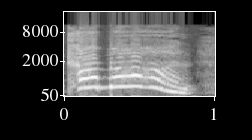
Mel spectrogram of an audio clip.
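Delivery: high, loud exasperated yell; frustrated shout. Retold or imitated. Child acting the crewman shouting at the slow answers. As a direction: snap it out, fed up. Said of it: "He's like".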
